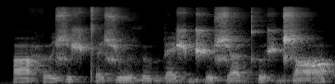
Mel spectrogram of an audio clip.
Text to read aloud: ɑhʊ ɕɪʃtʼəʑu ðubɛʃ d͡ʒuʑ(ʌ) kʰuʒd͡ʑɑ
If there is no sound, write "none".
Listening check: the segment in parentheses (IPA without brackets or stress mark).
ʌ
